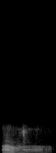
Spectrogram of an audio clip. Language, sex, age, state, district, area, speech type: Assamese, male, 30-45, Assam, Dibrugarh, urban, conversation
